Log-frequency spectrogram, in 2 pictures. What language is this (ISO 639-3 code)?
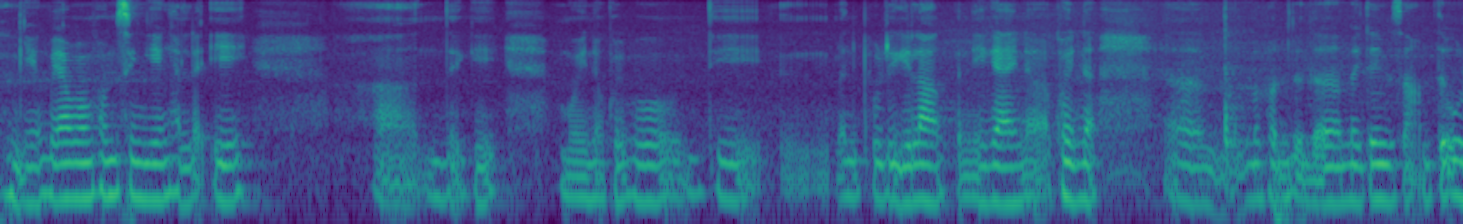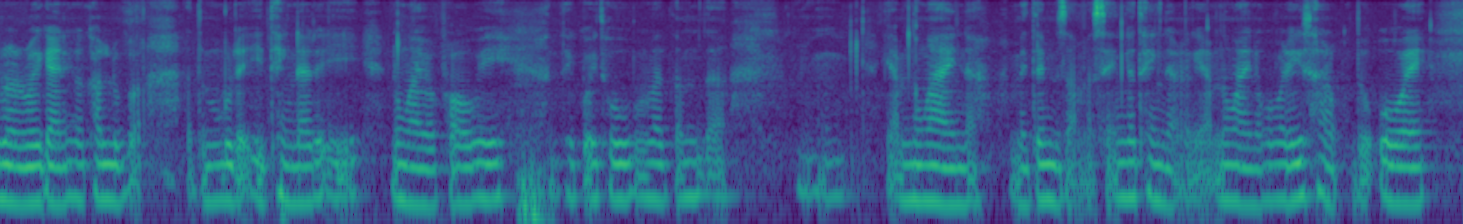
mni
